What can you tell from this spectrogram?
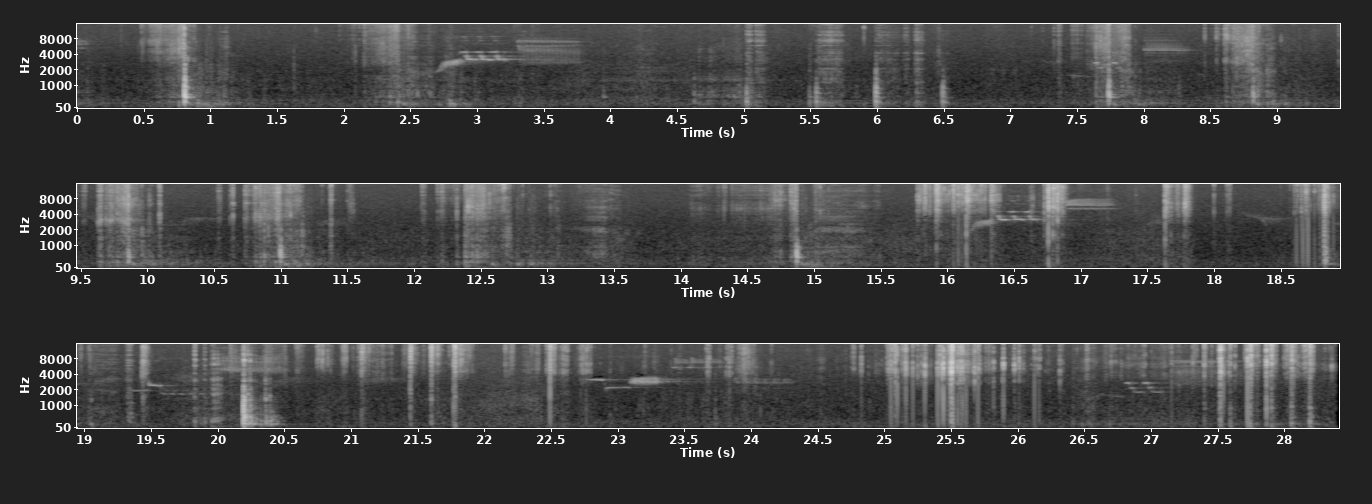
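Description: Irregular clinks, knocks and scrapes of cooking gear being handled, about one every second, with a busier clatter near the end and a few brief high chirps.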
